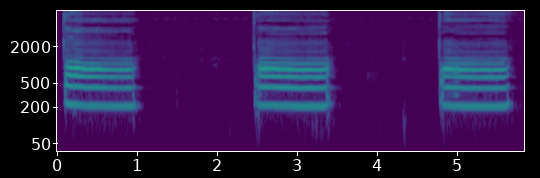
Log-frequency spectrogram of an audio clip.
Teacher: ہم زبان کی بیچ جو ہے یعنی زبان کا درمیانی حصہ تالو کی طرف اٹھائیں گے، ٹھیک ہے، تو اس سے آواز جو ہے وہ اس میں موٹا پن آئے گا اور جو مخرج ہے وہ ٹھیک طریقے سے نکلے گا انشاءاللہ۔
